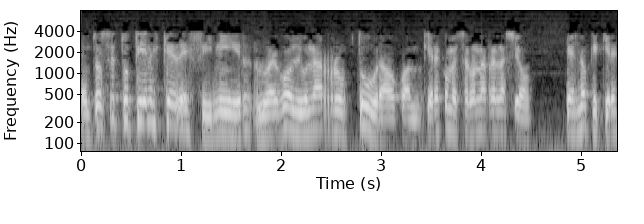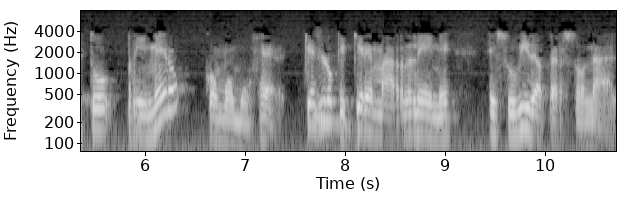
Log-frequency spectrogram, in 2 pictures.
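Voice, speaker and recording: He has an unremarkable speaking voice, fairly high in pitch, at a moderate pace. The man's intonation is lively while his loudness stays very even. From Venezuela (Valencia). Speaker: life coach. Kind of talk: advice interview.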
